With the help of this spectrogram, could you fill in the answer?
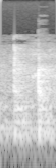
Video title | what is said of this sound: Bolts, Placement considerations | sound it well bang it to see if it sounds hollow or something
